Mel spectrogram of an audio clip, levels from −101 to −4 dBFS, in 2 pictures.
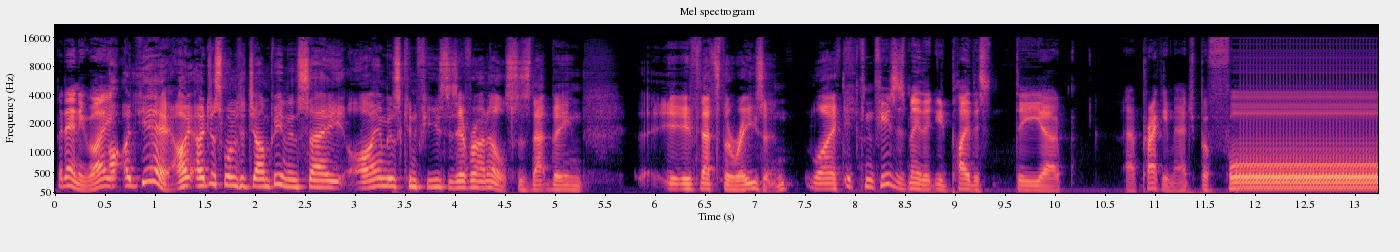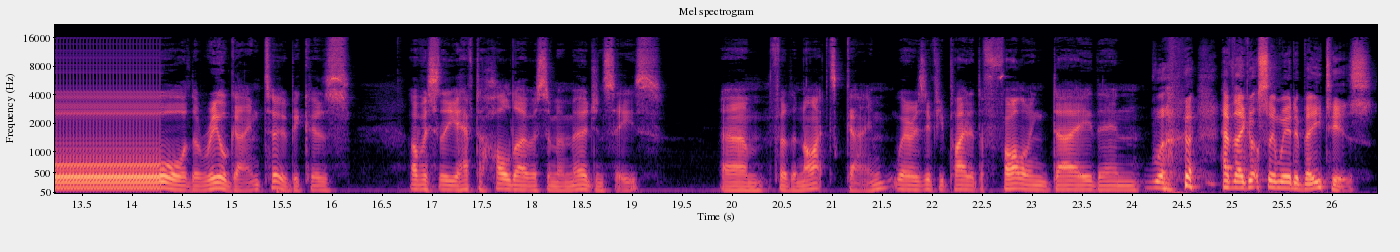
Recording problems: audio freezing; at 12 s for 2.5 s

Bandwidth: 16 kHz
